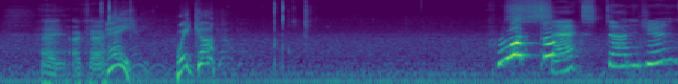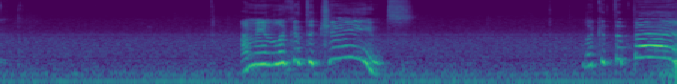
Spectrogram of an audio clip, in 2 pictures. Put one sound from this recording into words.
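A young woman talks close to a microphone.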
